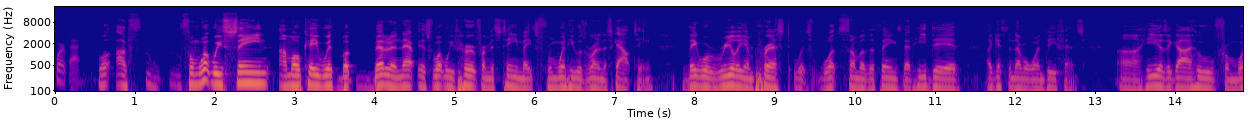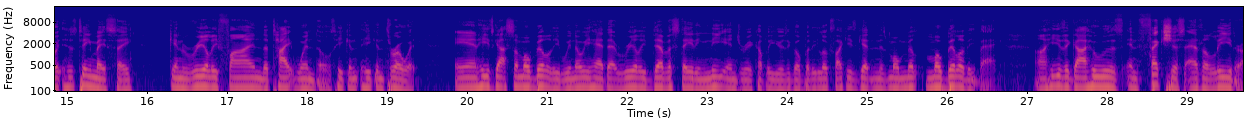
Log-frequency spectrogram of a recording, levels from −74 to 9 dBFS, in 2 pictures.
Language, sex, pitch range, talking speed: English, male, 105-125 Hz, 210 wpm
